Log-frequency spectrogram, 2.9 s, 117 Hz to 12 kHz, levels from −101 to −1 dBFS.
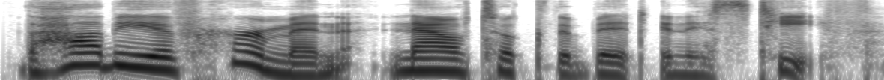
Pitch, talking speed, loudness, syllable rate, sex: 200 Hz, 225 wpm, -19 LUFS, 4.9 syllables/s, female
